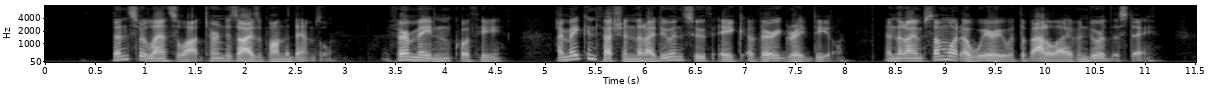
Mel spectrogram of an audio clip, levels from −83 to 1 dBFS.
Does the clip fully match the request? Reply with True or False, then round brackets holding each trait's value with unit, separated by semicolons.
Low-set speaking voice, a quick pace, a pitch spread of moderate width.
True (110 Hz; 210 wpm; 4.8 semitones)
